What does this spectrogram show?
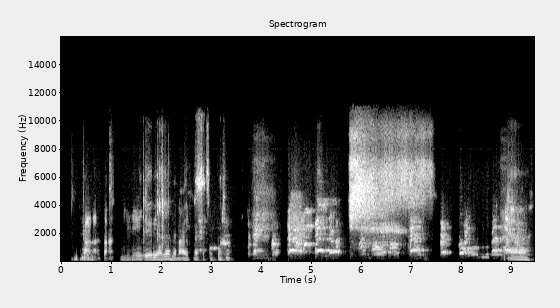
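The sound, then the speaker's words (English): A dog barks and yips in a run of loud, uneven bursts, some with a high whining pitch, while people talk at the same time. “அந்த நாய் தொலைக்குது”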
